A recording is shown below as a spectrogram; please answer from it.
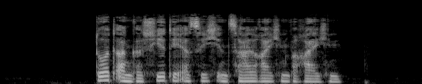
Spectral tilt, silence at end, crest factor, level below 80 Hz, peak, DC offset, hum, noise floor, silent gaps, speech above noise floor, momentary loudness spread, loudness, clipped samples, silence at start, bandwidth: -3 dB/octave; 0.8 s; 20 dB; -60 dBFS; -6 dBFS; under 0.1%; none; -72 dBFS; none; 48 dB; 9 LU; -23 LUFS; under 0.1%; 0.95 s; 11.5 kHz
